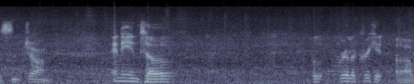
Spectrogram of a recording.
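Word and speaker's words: St John: ease of the tongue i think sinjin for saint john any intel really cricket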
